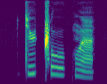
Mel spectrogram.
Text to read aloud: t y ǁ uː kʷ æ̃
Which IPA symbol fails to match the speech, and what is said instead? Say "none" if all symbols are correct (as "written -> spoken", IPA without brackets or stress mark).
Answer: none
